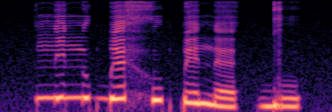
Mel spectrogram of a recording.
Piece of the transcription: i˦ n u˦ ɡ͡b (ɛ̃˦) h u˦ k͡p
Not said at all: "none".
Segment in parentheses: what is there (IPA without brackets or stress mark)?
ɛ˦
